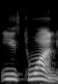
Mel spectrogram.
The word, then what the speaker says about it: EA1: But then they actually tell you this is how you're supposed to pronounce these things. East 1, East 2.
